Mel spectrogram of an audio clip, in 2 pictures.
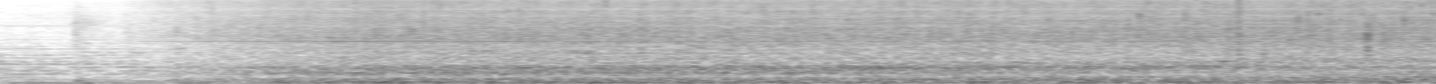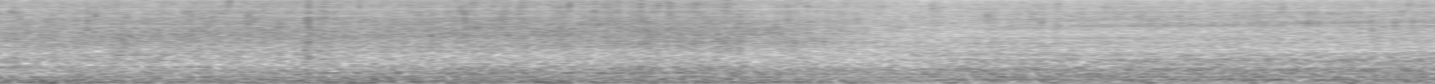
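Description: Boneless chicken thighs sizzling on a hot ridged griddle pan: a steady frying hiss that comes in within the first second.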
